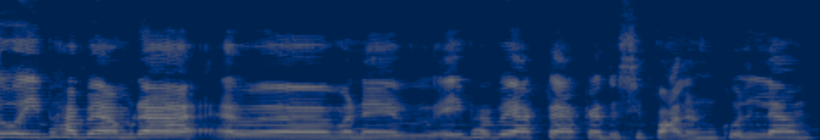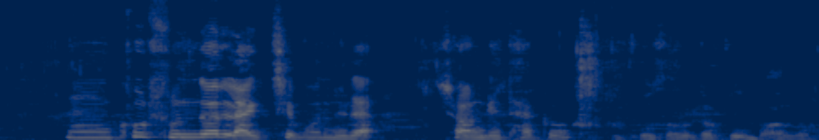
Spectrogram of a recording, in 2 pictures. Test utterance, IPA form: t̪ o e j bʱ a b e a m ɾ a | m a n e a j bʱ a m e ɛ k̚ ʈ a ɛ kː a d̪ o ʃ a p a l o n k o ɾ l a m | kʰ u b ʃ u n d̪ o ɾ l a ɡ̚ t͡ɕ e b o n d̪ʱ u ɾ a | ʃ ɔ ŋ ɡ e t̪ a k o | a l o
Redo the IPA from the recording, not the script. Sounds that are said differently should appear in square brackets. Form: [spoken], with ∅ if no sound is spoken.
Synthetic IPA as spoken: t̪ o e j bʱ a b e a m ɾ a | m a n e [e] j bʱ a [b] e ɛ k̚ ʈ a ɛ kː a d̪ o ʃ [i] p a l o n k o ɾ l a m | kʰ u b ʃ u n d̪ o ɾ l a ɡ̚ [t͡ɕʰ] e b o n d̪ʱ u ɾ a | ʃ ɔ ŋ ɡ e [t̪ʰ] a k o | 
